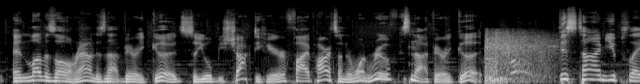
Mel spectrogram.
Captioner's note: gunshot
